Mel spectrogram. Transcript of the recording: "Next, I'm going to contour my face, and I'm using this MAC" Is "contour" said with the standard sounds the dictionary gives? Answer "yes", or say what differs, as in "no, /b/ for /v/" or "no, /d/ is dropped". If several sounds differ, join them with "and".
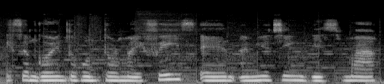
no, /l/ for /ɹ/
